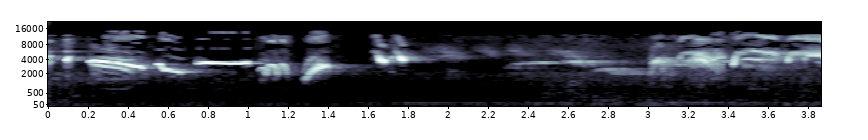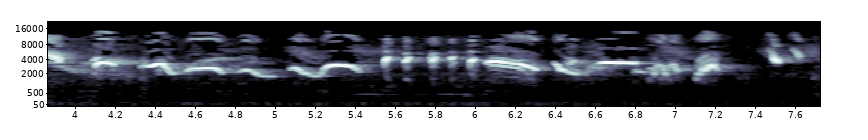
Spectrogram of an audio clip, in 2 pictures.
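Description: White wagtail song: a lively, high twittering of quick chirps and slurred whistles, rising and falling in short bursts with brief pauses, over a quiet background.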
